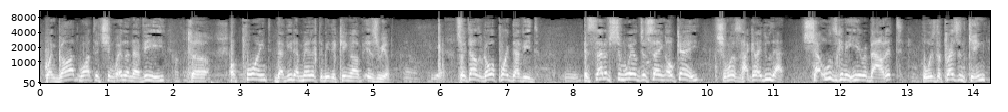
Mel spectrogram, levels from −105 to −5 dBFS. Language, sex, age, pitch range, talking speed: English, male, 40-59, 155-215 Hz, 200 wpm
